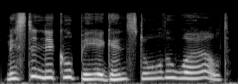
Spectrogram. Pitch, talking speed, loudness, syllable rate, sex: 270 Hz, 150 wpm, -15 LUFS, 4.1 syllables/s, female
